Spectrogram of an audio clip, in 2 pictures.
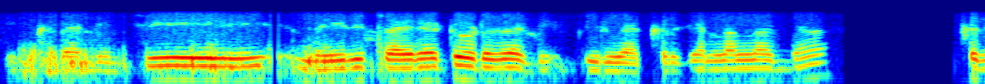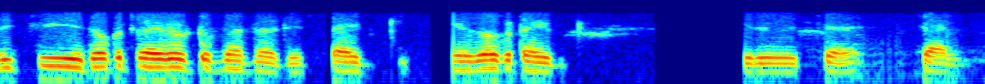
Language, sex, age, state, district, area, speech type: Telugu, male, 60+, Andhra Pradesh, Konaseema, rural, conversation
